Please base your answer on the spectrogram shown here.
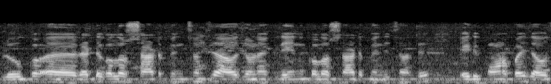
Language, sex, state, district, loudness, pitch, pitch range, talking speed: Odia, male, Odisha, Malkangiri, -15 LUFS, 120 Hz, 115-125 Hz, 165 wpm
